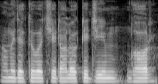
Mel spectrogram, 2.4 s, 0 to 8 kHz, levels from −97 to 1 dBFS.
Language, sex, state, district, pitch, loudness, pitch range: Bengali, male, West Bengal, Alipurduar, 115 Hz, -18 LUFS, 115-120 Hz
